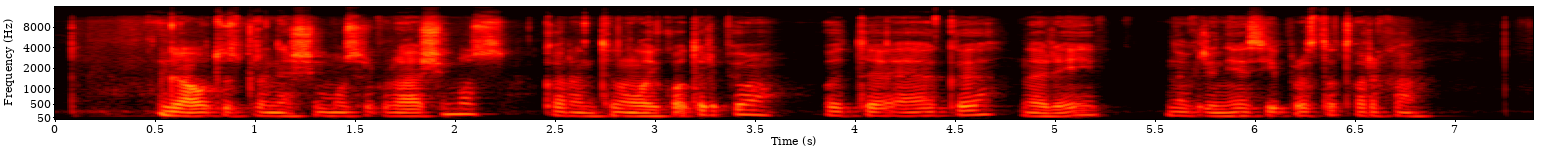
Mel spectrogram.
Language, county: Lithuanian, Kaunas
